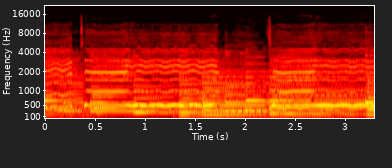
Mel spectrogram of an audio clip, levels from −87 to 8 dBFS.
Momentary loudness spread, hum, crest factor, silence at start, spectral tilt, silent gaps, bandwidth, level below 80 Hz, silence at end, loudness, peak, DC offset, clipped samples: 3 LU; none; 14 dB; 0 s; -6 dB/octave; none; 11.5 kHz; -64 dBFS; 0 s; -24 LUFS; -10 dBFS; under 0.1%; under 0.1%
